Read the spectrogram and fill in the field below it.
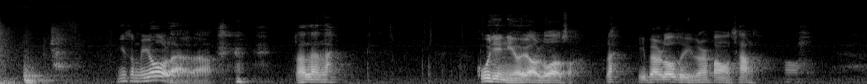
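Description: An elderly man speaks loudly nearby.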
